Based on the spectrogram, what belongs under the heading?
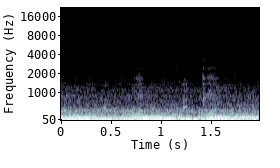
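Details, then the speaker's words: Chevrolet 2500 Express van with power steering and Hydroboost problems, driving: low steady buzzing hum under engine rumble while braking, possibly the Hydroboost brake booster; owner suspects the noisy power steering pump. "Of course, it may be maybe because I'm hitting the brake now and the Hydroboost is buzzing."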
